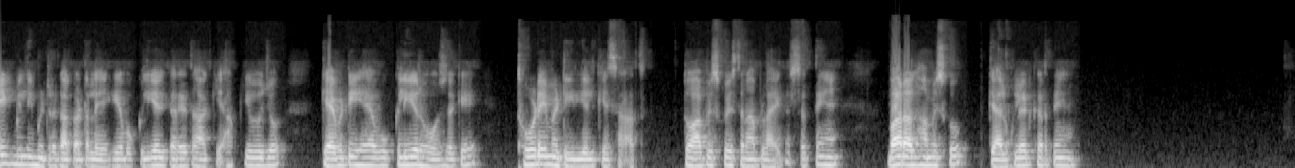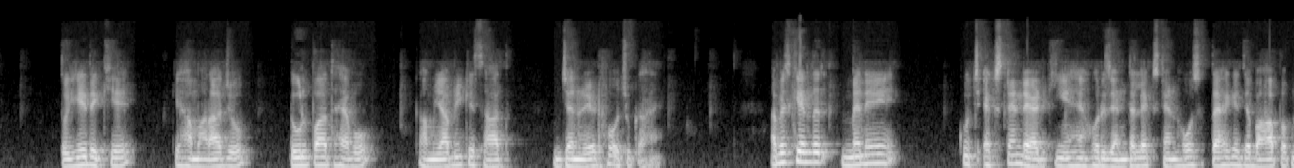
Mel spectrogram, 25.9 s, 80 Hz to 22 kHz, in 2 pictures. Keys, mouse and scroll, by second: 10.6 click, 13.4 scroll down 1, 13.7-15.3 middle drag, 15.7 scroll up 1, 16.1-21.4 middle drag, 22.4 scroll up 1, 23.0 middle click, 25.5 scroll up 1.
